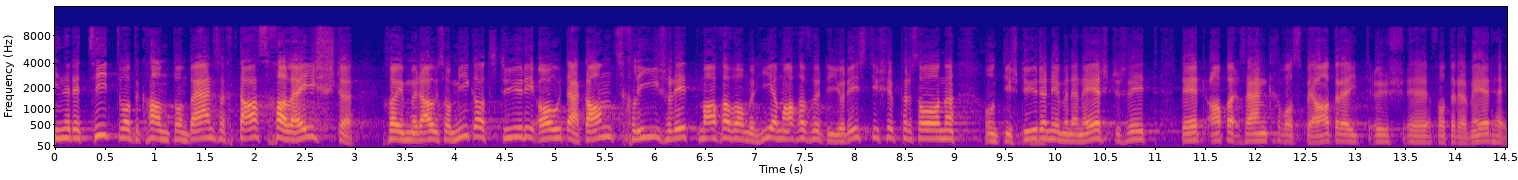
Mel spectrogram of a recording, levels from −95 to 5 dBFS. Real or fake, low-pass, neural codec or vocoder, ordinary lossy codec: real; 9.9 kHz; none; none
